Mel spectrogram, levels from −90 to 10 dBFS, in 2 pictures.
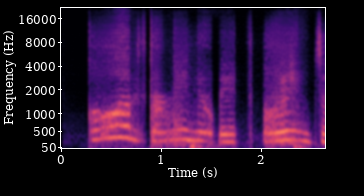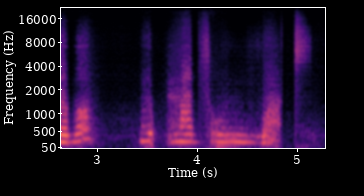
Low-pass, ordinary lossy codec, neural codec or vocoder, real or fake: none; none; codec, 44.1 kHz, 0.9 kbps, DAC; fake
